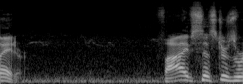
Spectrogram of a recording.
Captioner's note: birds chirping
